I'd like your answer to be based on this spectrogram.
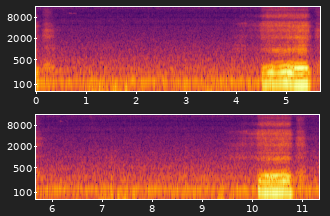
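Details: Husband snoring: two loud, rough snores about six seconds apart in a quiet room, with soft breathing between them; snoring during sleep.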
